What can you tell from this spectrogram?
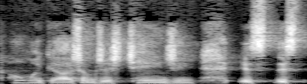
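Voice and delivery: high, put-on swooning woman voice; imitating a woman swooning over a masculine man; mock girly voice. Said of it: "women say they wanna be".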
